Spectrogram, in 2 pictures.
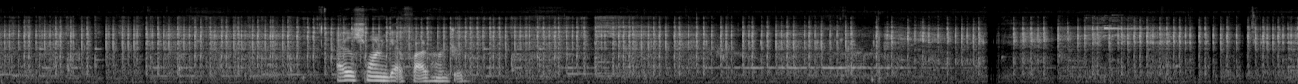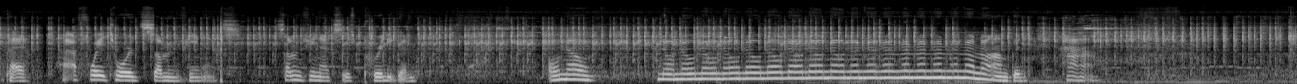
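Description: Video game sound effects crackle with rapid popping and blasts.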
